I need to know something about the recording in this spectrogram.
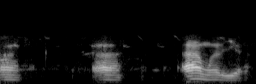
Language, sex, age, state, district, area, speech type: Gujarati, male, 18-30, Gujarat, Anand, rural, conversation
